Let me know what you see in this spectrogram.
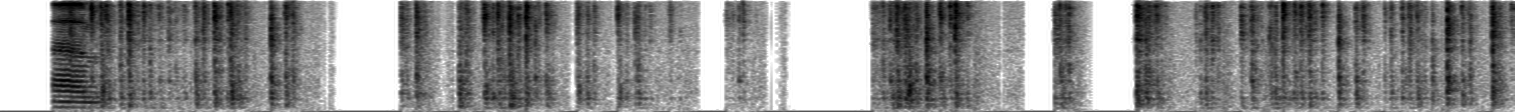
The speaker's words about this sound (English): Just a second. I'm typing in straw poll topic.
